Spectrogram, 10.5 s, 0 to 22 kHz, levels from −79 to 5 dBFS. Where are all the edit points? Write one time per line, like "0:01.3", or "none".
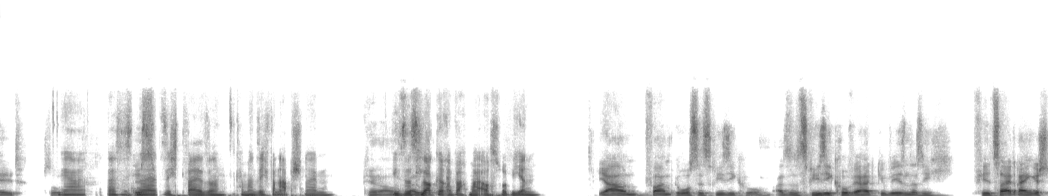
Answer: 0:01.5
0:02.7
0:04.5
0:06.7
